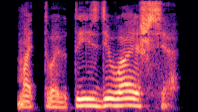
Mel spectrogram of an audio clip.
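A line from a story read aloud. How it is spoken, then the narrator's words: Hissed. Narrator (Russian): прошипел я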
